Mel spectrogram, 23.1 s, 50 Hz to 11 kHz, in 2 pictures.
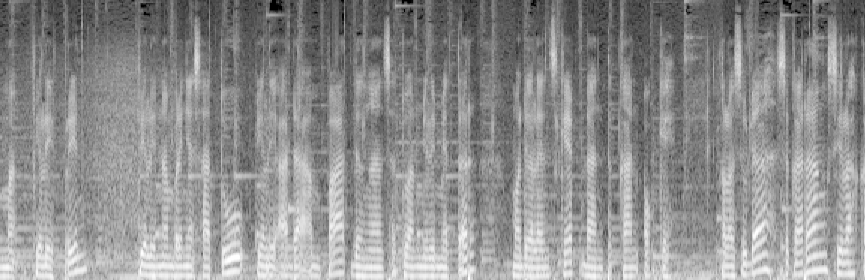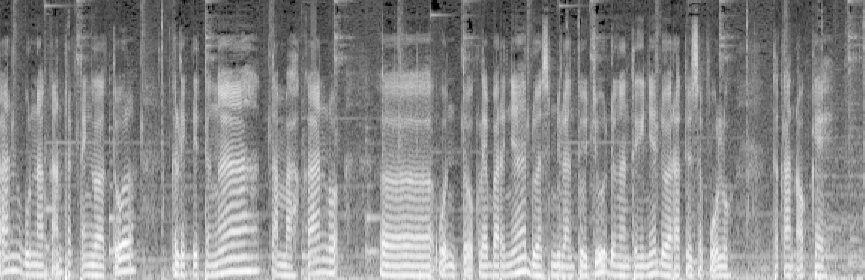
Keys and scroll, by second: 9.6 z, 10.7 2, 16.9-17.7 typing, 20.0-22.2 typing.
